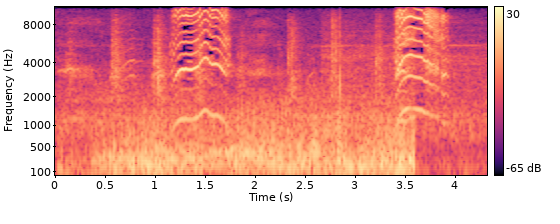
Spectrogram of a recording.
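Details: Northern lapwing at an industrial site near Veenendaal in the Netherlands, 28 May 2013: two harsh, upward-sweeping wheezy calls over a heavy low rumble of background noise, which cuts out abruptly near the end.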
